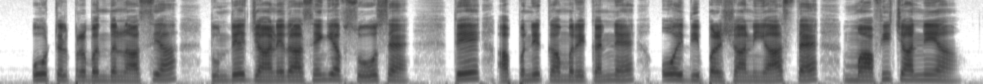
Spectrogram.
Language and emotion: Dogri, sad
